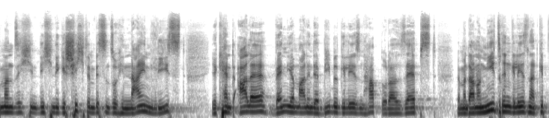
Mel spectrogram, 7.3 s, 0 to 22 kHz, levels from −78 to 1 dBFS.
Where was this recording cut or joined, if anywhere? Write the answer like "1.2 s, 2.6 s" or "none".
none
